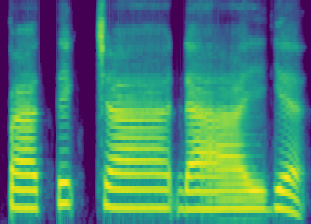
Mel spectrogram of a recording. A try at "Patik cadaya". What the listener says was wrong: Yes, excellent, sister. Very good.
